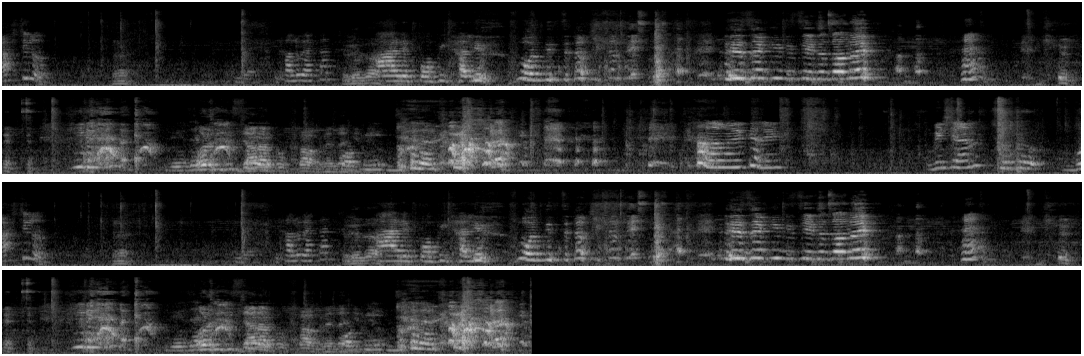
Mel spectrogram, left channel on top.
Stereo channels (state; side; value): drops out; right; at 16.1 s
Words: আসছিল? হ্যাঁ খালু একা আসছিল? রেজা আরে পপি খালি ফোন দিতে রেজা কি দিচ্ছে এটা জানে? হ্যাঁ রেজা ওর কি দিচ্ছে? যারা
